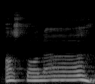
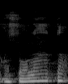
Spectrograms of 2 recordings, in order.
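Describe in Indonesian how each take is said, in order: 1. Kata itu berakhir terpotong dengan bunyi 'h'. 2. Kata itu berakhir dengan suku kata 'ta' penuh. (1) "As-sholah, as-sholah gitu" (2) "Jangan as-sholata"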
